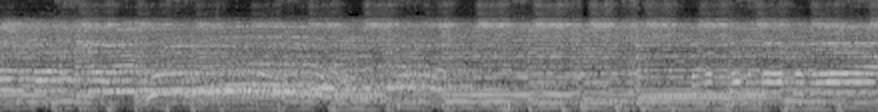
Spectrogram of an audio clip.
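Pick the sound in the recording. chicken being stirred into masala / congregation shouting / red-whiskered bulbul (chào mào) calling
congregation shouting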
